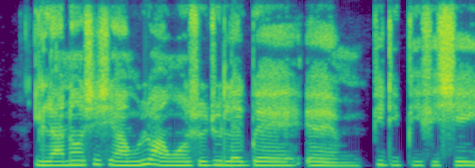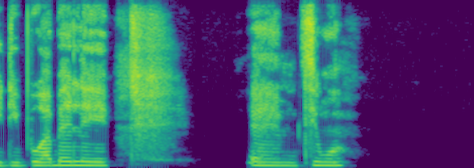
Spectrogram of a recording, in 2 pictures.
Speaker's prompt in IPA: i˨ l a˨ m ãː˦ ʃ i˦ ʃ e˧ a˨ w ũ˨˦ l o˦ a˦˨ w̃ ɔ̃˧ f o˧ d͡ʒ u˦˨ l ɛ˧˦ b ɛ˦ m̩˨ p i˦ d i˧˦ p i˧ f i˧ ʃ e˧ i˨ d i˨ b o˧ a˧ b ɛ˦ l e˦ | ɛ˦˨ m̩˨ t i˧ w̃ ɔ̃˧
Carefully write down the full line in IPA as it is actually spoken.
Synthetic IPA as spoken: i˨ l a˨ n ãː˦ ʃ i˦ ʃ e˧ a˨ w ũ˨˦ l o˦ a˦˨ w̃ ɔ̃˧ ʃ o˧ d͡ʒ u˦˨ l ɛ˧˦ ɡ͡b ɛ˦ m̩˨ p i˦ d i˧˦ p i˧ f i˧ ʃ e˧ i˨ d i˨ b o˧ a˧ b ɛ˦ l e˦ | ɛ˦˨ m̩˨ t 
